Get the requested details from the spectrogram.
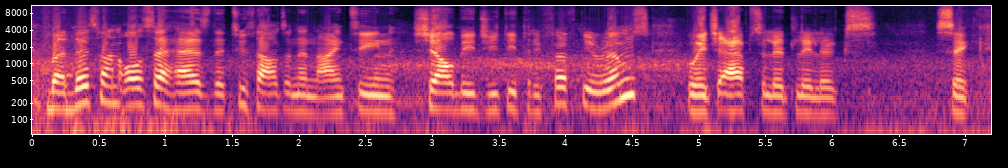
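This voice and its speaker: Over noticeable background noise, a man with a South African accent speaks at a moderate pace and a fairly high pitch, with ordinary pitch variation. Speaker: car reviewer. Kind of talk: casual car review vlog.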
